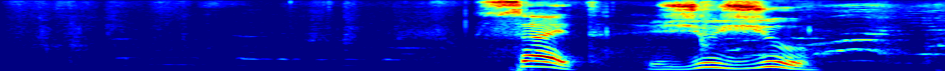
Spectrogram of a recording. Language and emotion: Russian, neutral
